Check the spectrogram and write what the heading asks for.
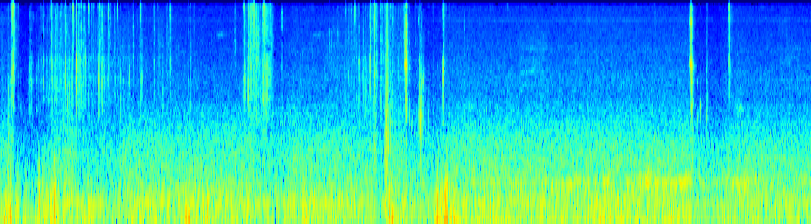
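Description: A lighter being struck and cannabis crackling as it burns during a hit, heard as scattered sharp clicks and crackles in small clusters over a steady low outdoor rumble.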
